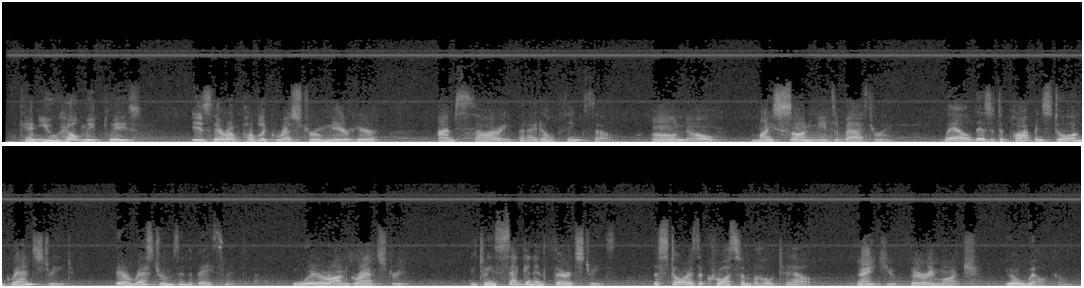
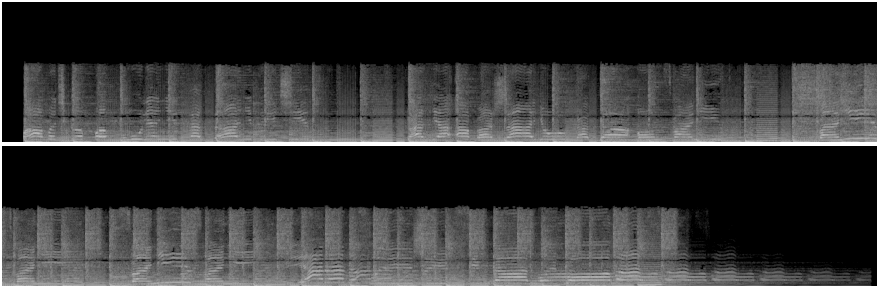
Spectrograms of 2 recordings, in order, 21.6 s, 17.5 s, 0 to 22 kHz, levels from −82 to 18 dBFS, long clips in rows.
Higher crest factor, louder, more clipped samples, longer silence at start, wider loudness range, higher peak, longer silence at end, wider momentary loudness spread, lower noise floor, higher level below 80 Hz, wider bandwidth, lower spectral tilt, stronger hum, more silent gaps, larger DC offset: about the same, 14 dB vs 14 dB; first, -14 LUFS vs -17 LUFS; neither; second, 0 s vs 0.2 s; about the same, 3 LU vs 2 LU; first, 0 dBFS vs -4 dBFS; second, 0 s vs 0.9 s; first, 15 LU vs 5 LU; second, -36 dBFS vs -49 dBFS; second, -46 dBFS vs -22 dBFS; first, 16 kHz vs 13 kHz; first, -6 dB/octave vs -4 dB/octave; neither; neither; first, 7% vs under 0.1%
